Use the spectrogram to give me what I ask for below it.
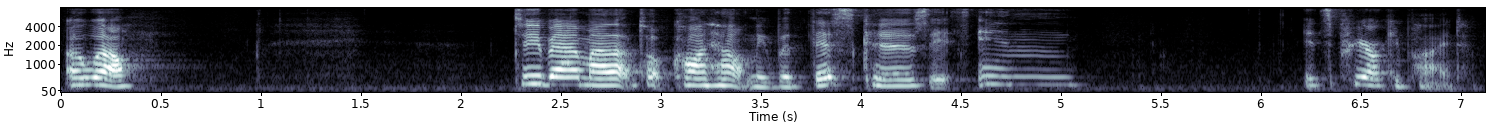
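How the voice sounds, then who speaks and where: With a sore, croaky throat, a woman voice actor chats rambling and casual with her livestream audience, talking to herself as she struggles with her devices. Her voice is fairly high and fairly bright, and she takes it slowly.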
